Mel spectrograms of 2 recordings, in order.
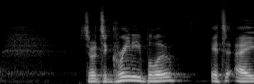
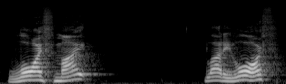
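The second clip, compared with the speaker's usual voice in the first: loud, high Aussie bloke voice; hammed-up Australian twang, raised and loud; Aussie accent; 6 semitones higher, 8 dB louder than usual. Artist musing to stream viewers in a loud Aussie accent. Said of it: "stop doing the Aussie accent, [name]".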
